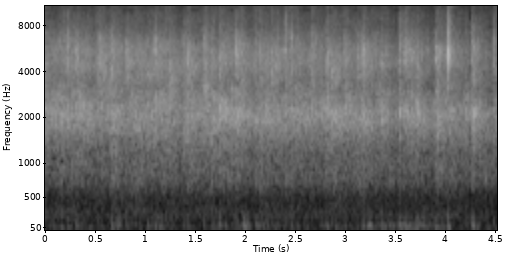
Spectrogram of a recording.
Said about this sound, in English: Let's clap our hands and thank God.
